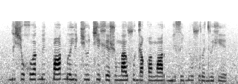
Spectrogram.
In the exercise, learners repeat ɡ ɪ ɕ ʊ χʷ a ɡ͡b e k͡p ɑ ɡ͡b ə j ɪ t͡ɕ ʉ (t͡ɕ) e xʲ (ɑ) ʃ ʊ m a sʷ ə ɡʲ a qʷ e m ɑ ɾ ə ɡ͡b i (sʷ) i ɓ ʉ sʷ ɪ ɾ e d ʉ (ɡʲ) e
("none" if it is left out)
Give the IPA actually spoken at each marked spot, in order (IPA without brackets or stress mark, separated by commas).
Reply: t͡ɕ, ɑ, s, xʲ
